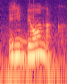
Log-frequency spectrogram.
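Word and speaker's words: ребёнок: okay and the last word for today is ribbionic this sound you should pronounce like in the word her bionic republic is a child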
